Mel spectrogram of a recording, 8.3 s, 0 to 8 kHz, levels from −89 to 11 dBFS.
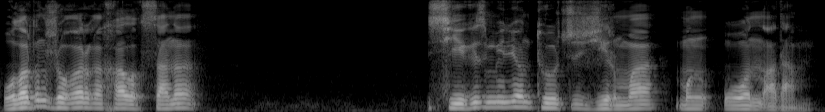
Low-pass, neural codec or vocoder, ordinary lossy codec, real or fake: none; none; none; real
